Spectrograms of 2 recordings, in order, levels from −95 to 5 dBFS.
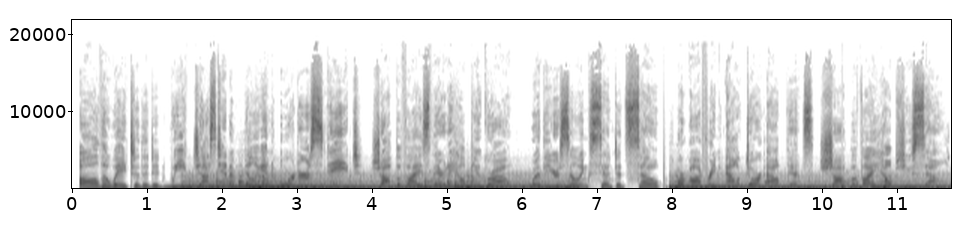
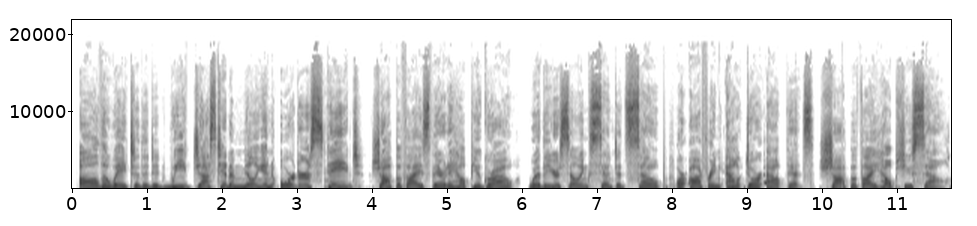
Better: second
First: low rumble; loud; from 1.5 to 7 s and from 8 s on; 3 dB below the speech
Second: none

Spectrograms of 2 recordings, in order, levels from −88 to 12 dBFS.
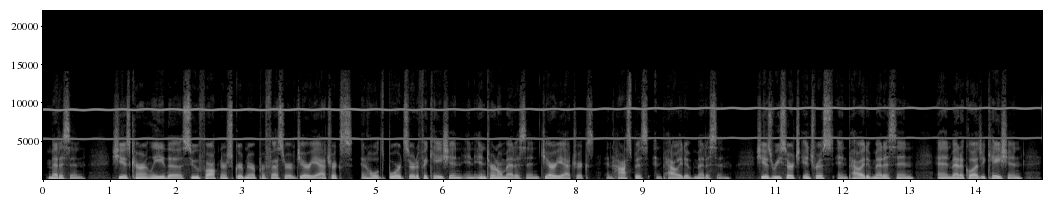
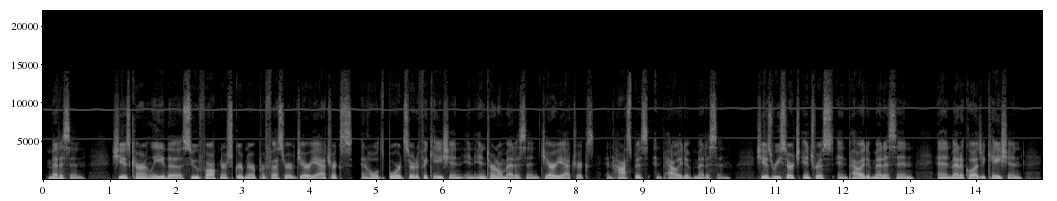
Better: second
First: high-pitched whine; loud; throughout; 9 kHz, 10 dB below the speech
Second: high-pitched whine; faint; throughout; 9 kHz, 35 dB below the speech

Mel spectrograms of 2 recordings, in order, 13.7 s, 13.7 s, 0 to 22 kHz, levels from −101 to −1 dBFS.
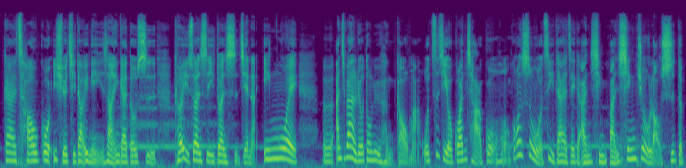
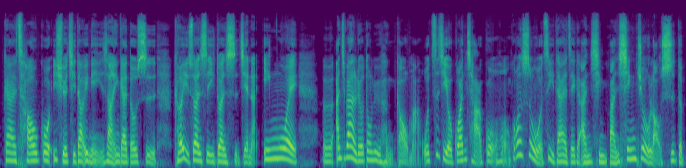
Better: second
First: wind noise on the microphone; occasional gusts; 20 dB below the speech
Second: none

